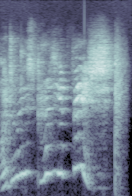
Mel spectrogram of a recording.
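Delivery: 1 high awkward squeak. Retold or imitated. Awkward laughing reply.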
